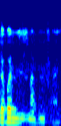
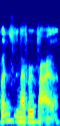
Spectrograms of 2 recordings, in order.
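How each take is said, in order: First: It is said quietly, holding back. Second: It is said loudly with strong conviction.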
